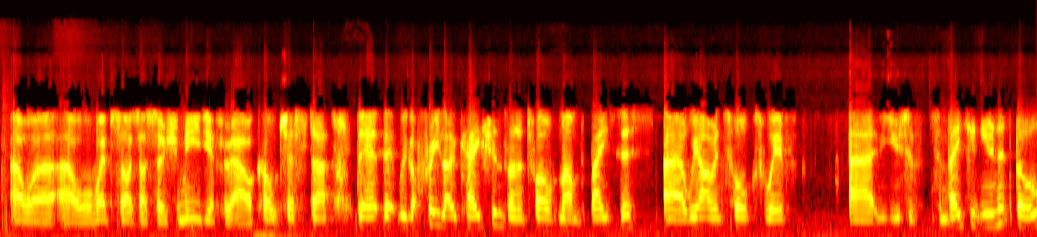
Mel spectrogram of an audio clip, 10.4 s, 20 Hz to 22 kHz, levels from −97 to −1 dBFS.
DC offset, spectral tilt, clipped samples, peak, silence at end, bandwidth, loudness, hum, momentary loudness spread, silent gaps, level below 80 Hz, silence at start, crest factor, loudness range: under 0.1%; -3 dB/octave; under 0.1%; 0 dBFS; 0 s; 14.5 kHz; -19 LUFS; none; 6 LU; none; -60 dBFS; 0 s; 20 dB; 3 LU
